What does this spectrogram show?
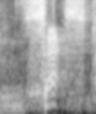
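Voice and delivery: incest stressed on second syllable, -cest. Reading an iambic verse line aloud, stress on second syllable of incest. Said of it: "put the syllable stress on there".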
